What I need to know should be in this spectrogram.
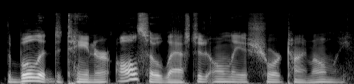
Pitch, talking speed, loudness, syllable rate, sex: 120 Hz, 170 wpm, -20 LUFS, 5.1 syllables/s, male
